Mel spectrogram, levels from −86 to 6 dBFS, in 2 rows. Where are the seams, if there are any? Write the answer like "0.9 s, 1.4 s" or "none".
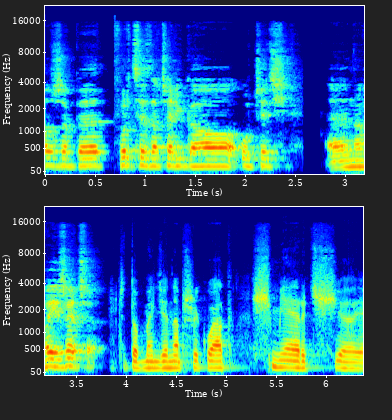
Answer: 3.8 s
